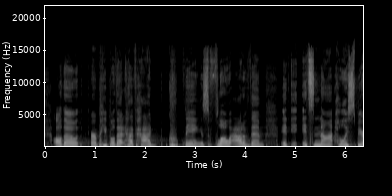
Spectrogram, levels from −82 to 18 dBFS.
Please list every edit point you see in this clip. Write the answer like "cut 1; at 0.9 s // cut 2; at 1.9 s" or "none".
cut 1; at 0.9 s // cut 2; at 2.7 s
